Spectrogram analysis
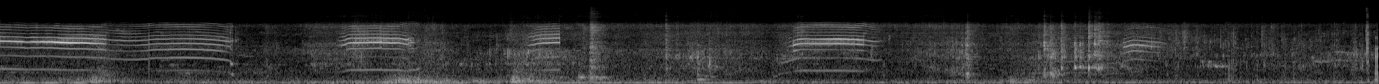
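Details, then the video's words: Hungry cat on a wall meowing for food, repeating loud, harmonic meows roughly every few seconds, some drawn out and falling in pitch, others short and clipped, with faint background clatter and hum. "Cute cat meowing on wall for food"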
